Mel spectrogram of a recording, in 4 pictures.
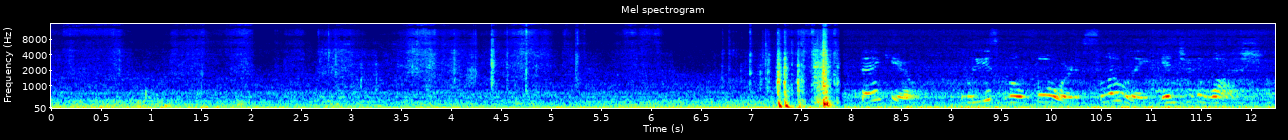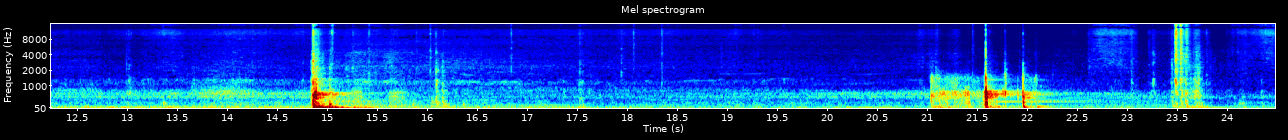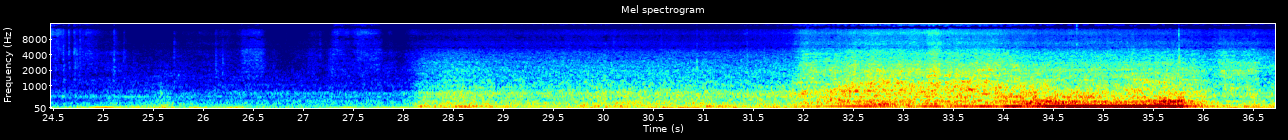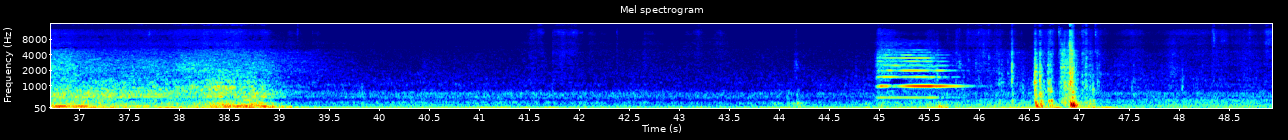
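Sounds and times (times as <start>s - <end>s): car wash water spray hissing: 28.2s - 39.0s.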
